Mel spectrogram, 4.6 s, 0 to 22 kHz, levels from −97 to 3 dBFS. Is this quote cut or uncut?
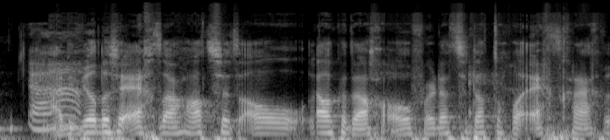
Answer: cut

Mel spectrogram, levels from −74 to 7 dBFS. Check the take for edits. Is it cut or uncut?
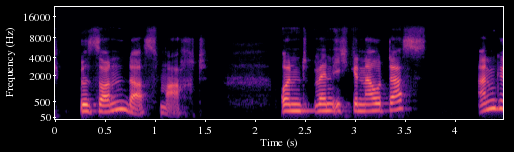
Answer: uncut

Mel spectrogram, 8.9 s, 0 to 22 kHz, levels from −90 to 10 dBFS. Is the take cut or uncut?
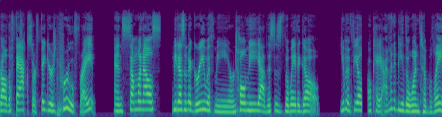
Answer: cut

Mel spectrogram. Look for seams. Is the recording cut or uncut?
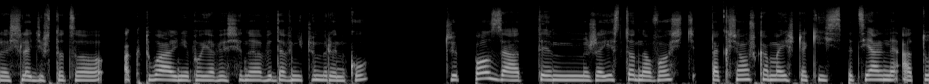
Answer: uncut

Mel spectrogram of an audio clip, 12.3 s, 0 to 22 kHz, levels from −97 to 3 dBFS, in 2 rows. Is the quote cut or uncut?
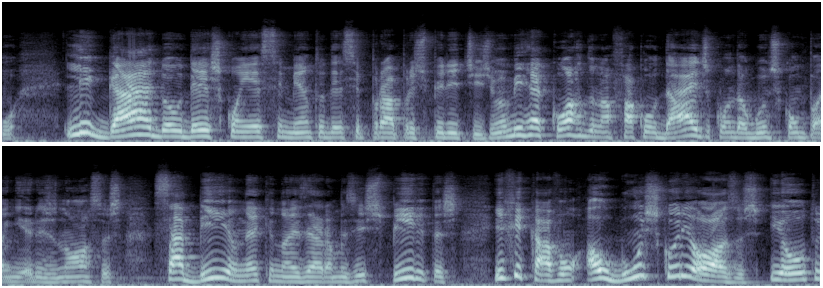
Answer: uncut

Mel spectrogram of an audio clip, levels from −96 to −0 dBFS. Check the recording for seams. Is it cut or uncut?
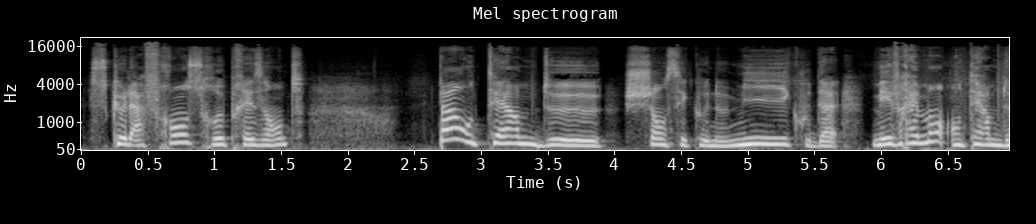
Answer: uncut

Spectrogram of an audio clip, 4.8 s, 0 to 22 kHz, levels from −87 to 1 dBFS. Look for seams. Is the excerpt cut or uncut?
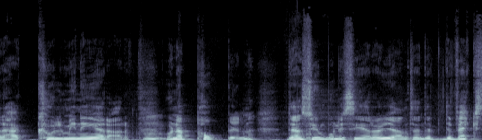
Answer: uncut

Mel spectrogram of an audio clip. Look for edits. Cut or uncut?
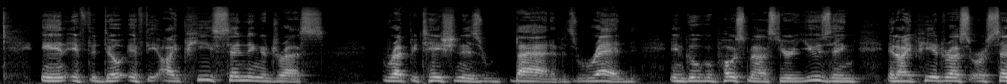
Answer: cut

